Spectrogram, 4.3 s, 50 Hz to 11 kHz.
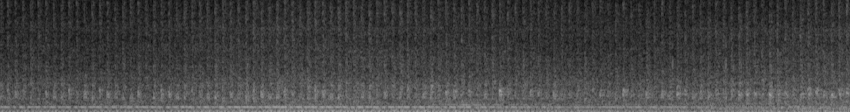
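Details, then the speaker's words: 2000 Toyota Hilux SR5 2.8 3L diesel idling after upper cooling hose replacement, left running to check leaks: steady even diesel clatter at settled idle, no misses or knocks; normal idle. "escutar só a sinfonia, essa melodia aqui. Na lenta, assim, na lenta da Garbosa."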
